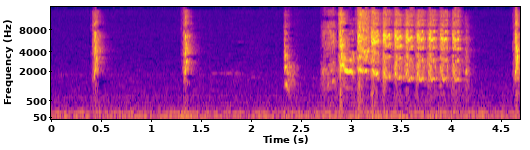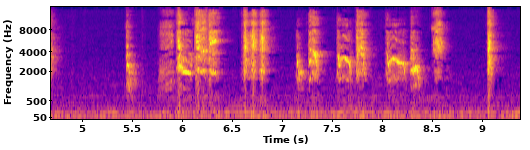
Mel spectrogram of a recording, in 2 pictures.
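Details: Long-tailed shrike kept as a songbird in Indonesia giving sharp isolated clicks, then a grating buzzy burst lasting about a second, then a fast series of short harsh chatters and thin squeaks.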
